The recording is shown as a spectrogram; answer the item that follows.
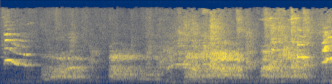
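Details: Five-week-old Australian Shepherd puppies from Priscilla's litter at an Oklahoma breeding farm, giving overlapping high whines and yips with clear harmonic tones, several cries in quick succession with short pauses between bursts.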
